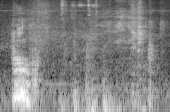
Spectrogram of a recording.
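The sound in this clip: A dog growls and whines while playing, with one strong, throaty growl near the start followed by quieter rumbling and whimpering sounds.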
